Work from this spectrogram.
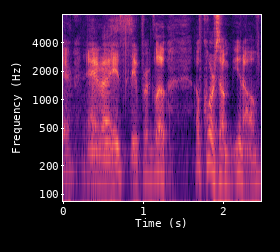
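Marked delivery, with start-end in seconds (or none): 0.3-1.3 lightly voiced raspy older smoker; a hint of worn rasp; mild impersonation of a raspy drinker; raspy Don Johnson. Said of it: "It's raspy anyway".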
